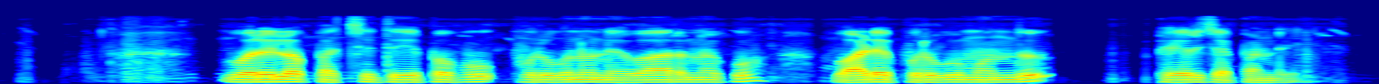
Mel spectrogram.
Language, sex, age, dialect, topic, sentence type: Telugu, male, 25-30, Utterandhra, agriculture, question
